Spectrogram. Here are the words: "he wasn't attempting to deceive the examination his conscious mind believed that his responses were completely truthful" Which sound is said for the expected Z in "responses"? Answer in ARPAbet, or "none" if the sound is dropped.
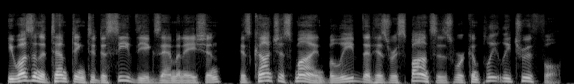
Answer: Z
